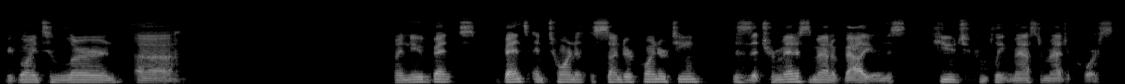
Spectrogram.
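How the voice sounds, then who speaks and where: Low-voiced man pitching an instructional course. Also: steady tone, unhurried, a bit bright. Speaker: magic instructor presenting own course. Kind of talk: informal product pitch, reading through a list.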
